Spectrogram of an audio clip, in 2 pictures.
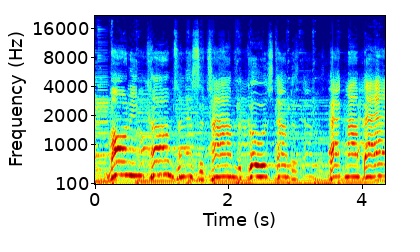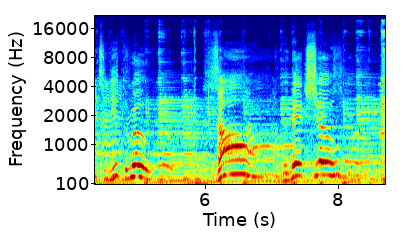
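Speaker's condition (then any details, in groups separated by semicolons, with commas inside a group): No condition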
